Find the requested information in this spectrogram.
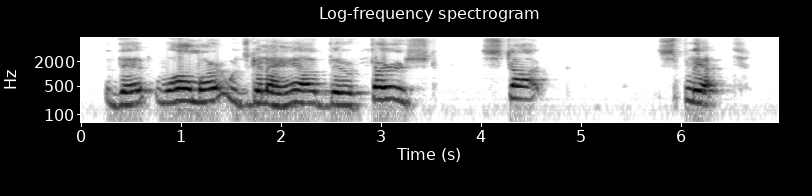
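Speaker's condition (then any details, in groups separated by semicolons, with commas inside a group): Cerebral palsy; uses wheelchair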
